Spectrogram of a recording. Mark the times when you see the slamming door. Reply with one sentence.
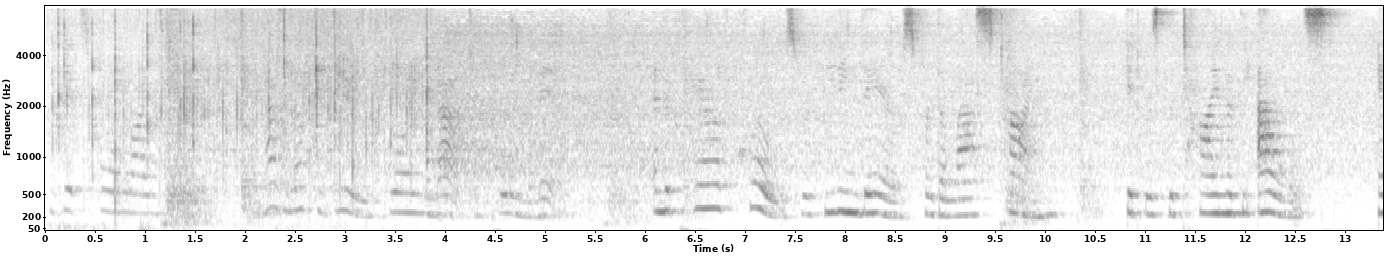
You can hear the slamming door from 1.1 to 2.3 s, from 5.5 to 6.8 s and from 9.5 to 10.8 s.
